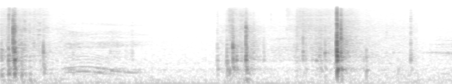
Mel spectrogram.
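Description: A few sharp crackles and snaps as a printed bag is handled and opened, the loudest near the end. A brief, faint murmur of voice comes early on.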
